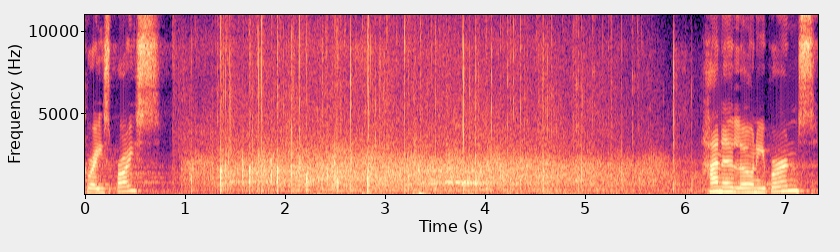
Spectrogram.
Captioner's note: audience applauding and cheering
